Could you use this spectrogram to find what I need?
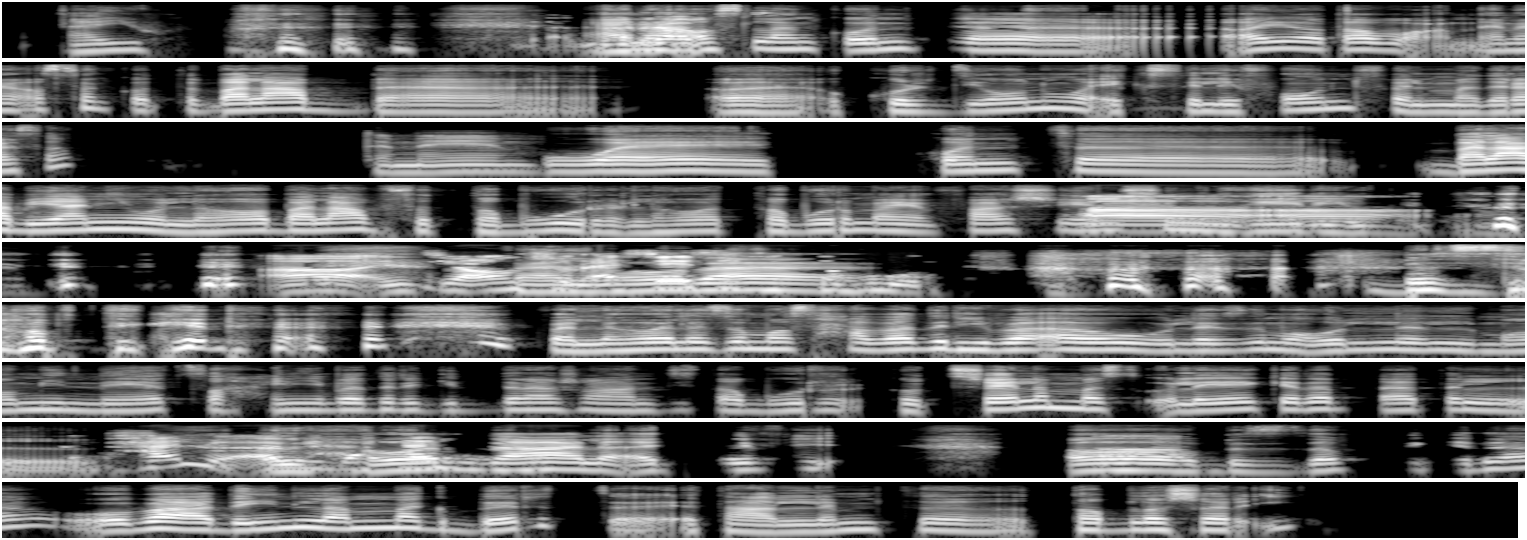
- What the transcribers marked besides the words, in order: giggle; giggle; laughing while speaking: "بالضبط كده"; giggle; in English: "لMommy"
- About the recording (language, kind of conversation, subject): Arabic, podcast, إزاي اكتشفت نوع الموسيقى اللي بتحبّه؟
